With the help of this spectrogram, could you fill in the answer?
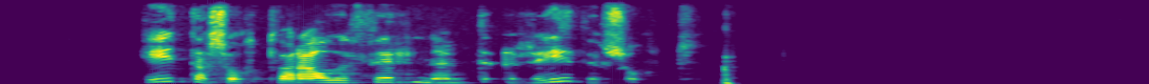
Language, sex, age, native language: Icelandic, female, 40-49, Icelandic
